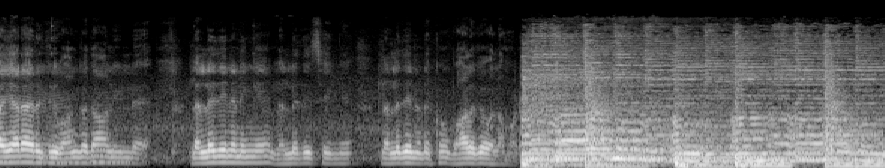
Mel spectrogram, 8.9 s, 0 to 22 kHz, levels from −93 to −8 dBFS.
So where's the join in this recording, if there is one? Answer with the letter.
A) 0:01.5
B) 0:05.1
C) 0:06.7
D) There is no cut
B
